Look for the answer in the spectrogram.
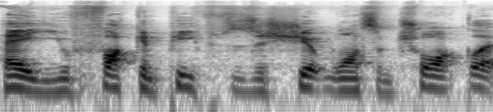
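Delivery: strong New York accent. Comparing how each person says chocolate, showing a new york accent. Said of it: "New York accent comes out when I say".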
